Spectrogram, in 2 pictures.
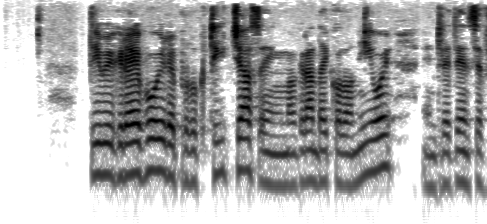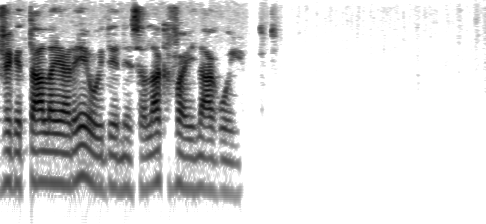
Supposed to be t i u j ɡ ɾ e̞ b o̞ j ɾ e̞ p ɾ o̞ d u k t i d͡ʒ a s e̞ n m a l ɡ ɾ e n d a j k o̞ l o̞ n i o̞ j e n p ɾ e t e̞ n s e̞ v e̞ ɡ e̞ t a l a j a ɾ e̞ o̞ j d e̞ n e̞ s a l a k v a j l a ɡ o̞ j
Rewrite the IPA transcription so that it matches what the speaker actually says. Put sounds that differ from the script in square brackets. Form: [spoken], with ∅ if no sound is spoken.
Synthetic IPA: t i u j ɡ ɾ e̞ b o̞ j ɾ e̞ p ɾ o̞ d u k t i d͡ʒ a s e̞ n m a l ɡ ɾ [a] n d a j k o̞ l o̞ n i o̞ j e n [t] ɾ e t e̞ n s e̞ v e̞ ɡ e̞ t a l a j a ɾ e̞ o̞ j d e̞ n e̞ s a l a k v a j l a ɡ o̞ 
